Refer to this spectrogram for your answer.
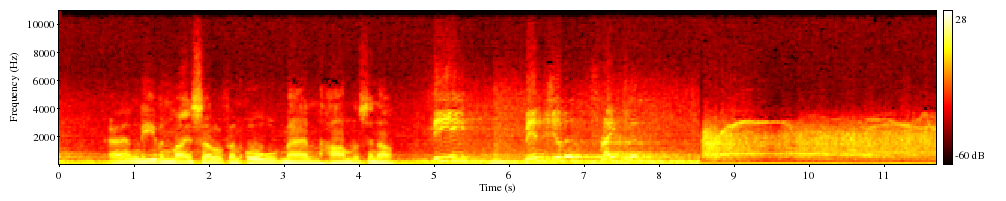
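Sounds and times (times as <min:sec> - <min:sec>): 
speech: 0:00.6 - 0:08.0
applause: 0:08.6 - 0:11.6
large crowd cheering: 0:08.6 - 0:11.6
whistles: 0:08.6 - 0:11.6.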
